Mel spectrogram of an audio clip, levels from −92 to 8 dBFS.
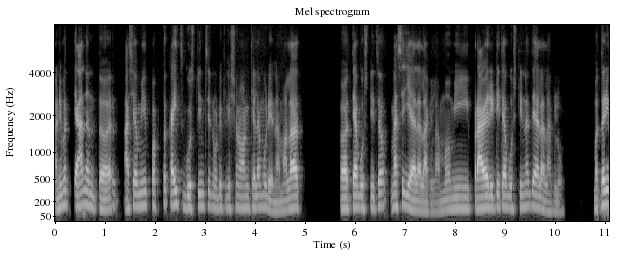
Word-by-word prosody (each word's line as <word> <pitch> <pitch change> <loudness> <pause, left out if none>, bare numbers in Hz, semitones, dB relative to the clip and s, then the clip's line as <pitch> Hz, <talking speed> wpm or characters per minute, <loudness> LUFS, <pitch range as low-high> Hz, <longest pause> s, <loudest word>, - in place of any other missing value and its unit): आणि 120 +3 -1
मग 170 - -1 0.2
त्यानंतर 130 -6 +2 0.3
अशा 150 +5 0
मी 155 +2 -3
फक्त 160 +2 -4
काहीच 165 0 +4
गोष्टींचे 150 +3 -3
नोटिफिकेशन 135 0 -7
ऑन 135 0 -3
केल्यामुळे 140 -3 -2
ना 95 0 -8
मला 120 +6 +4 0.9
अ, 130 0 +6
त्या 140 - +7
गोष्टीचा 135 +2 -2 0.2
मेसेज 145 +1 -1
यायला 110 -5 +4
लागला. 95 -1 -5
मग 115 +4 -7
मी 130 0 -5
प्रायोरिटी 135 +2 +6
त्या 145 - +5
गोष्टींना 140 +2 -6
द्यायला 140 -5 +1
लागलो. 100 -3 -10 0.6
मग 125 - -5
तरी 165 +2 +6
135 Hz, 150 wpm, -23 LUFS, 125-145 Hz, 0.9 s, त्या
